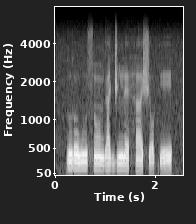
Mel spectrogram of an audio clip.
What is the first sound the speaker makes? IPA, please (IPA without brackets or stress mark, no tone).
ɾ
